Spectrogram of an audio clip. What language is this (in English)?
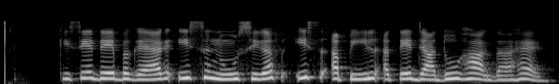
Punjabi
